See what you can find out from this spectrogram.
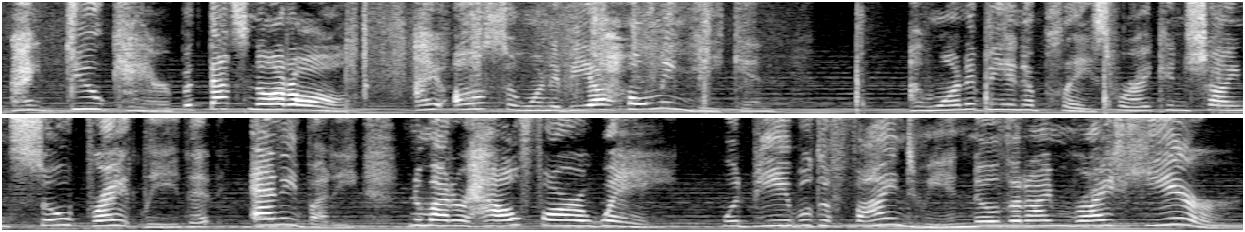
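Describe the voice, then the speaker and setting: A woman's voice: very high voice, expressive, normal speed, music in the background. A woman voicing an earnest, brave teenage schoolgirl in an English anime dub, speaking sincerely and emphatically. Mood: earnest, vulnerable. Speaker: voice actor.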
